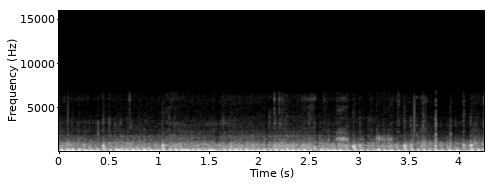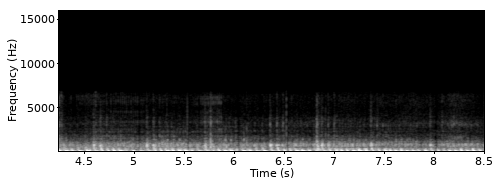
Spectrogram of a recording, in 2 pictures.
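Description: A Yamaha LC135 motorcycle engine idles close by with a fast, steady thumping pulse, and an uneven clattering, knocking noise rattles through it.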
